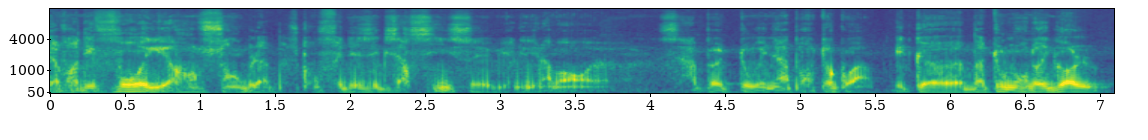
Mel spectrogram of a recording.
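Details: 59-year-old man with alaryngeal speech after laryngectomy for laryngeal cancer, relearned after 3 weeks of rehabilitation with physiotherapists, now in speech therapy on intonation; he reports he can no longer laugh aloud.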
